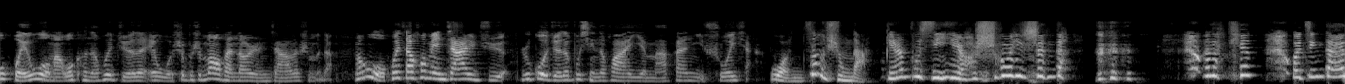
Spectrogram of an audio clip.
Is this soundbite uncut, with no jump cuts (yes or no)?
no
